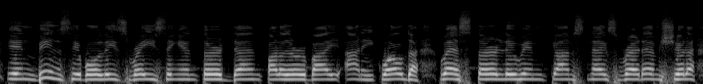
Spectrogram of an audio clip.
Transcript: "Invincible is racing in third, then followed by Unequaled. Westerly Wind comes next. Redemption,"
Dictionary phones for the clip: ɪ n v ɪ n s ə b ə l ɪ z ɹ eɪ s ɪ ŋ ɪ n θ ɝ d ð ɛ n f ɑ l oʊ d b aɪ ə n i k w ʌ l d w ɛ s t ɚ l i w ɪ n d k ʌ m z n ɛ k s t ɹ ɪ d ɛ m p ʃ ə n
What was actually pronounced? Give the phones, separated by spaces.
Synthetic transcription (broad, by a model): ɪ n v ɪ n s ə b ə l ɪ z ɹ eɪ s ɪ ŋ ɪ n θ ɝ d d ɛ n p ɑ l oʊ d b aɪ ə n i k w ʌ l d w ɛ s t ɚ l i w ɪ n k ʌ m s n ɛ k s t ɹ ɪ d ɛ m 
